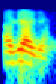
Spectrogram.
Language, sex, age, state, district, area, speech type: Odia, male, 45-60, Odisha, Kendujhar, urban, conversation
